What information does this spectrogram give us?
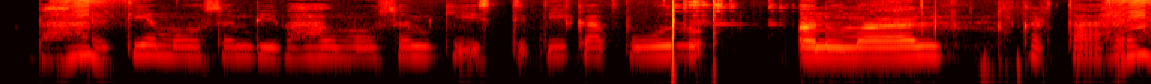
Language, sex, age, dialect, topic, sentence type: Hindi, female, 25-30, Garhwali, agriculture, statement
